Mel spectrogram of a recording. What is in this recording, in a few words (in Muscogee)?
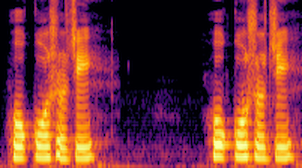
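"hokosuce", Muscogee word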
